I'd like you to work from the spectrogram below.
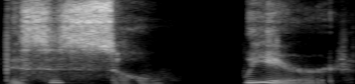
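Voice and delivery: hushed, slow whisper to herself; whispered aside. Retold or imitated. Narrator recalling her own stunned reaction, whispered slowly. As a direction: breathe it out in disbelief.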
